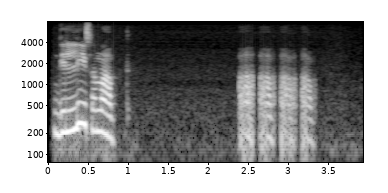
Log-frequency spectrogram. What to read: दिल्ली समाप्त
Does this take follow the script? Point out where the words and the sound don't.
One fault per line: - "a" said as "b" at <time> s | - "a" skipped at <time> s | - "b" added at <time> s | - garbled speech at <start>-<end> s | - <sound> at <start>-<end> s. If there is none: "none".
- laugh at 2.4-3.4 s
